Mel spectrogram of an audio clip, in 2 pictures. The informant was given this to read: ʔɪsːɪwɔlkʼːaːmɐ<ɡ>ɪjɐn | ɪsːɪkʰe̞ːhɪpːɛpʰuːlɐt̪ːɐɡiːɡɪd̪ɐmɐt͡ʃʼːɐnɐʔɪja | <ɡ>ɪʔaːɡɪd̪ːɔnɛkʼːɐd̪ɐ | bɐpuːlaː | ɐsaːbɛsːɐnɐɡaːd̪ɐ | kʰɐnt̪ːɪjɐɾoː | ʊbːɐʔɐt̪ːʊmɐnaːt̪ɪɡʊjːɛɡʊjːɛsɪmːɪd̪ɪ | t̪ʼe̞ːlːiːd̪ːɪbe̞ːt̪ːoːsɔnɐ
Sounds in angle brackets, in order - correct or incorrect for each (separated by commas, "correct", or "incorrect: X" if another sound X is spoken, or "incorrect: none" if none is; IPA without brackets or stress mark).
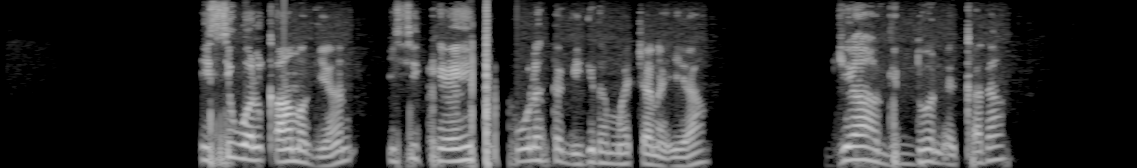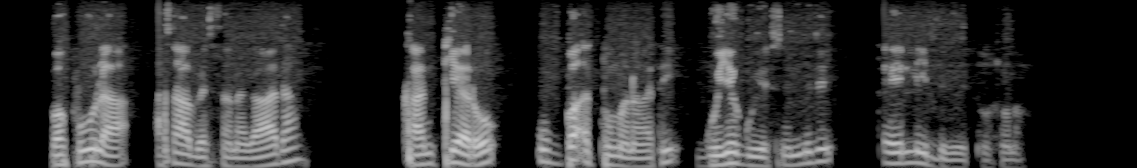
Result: correct, correct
